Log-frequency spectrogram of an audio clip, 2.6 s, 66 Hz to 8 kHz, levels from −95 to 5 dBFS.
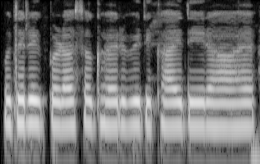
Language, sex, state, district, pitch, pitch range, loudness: Hindi, female, Jharkhand, Deoghar, 205 Hz, 200-210 Hz, -14 LUFS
